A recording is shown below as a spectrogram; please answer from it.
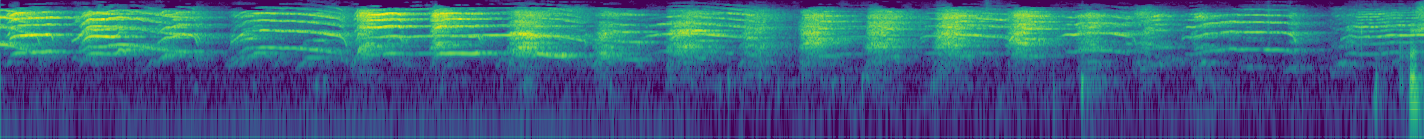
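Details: Several six-week-old dachshund puppies whining at feeding time, with a white Japanese Spitz among them; high-pitched, rapidly repeated squealing whines, each arching then falling, in steady overlapping bursts of several per second.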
